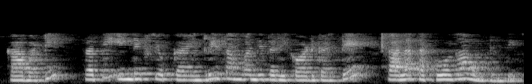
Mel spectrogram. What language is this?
Telugu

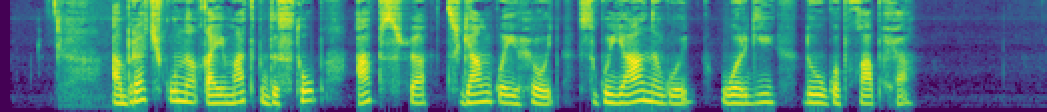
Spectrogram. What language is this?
Abkhazian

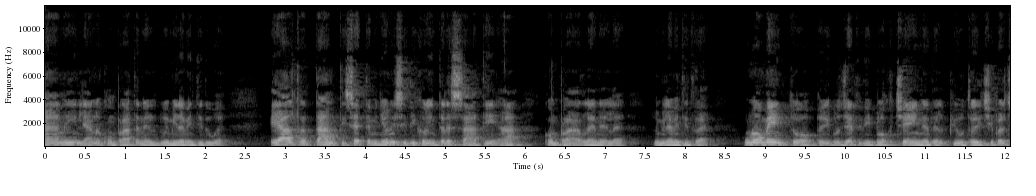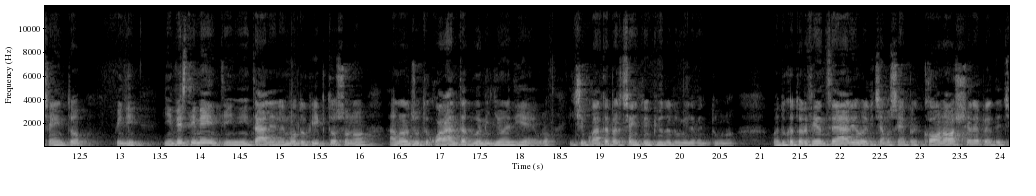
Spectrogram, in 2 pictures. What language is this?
Italian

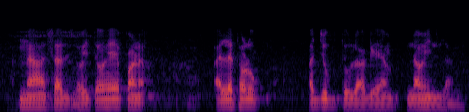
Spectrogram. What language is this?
Gujarati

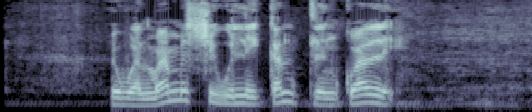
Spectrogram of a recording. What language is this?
Orizaba Nahuatl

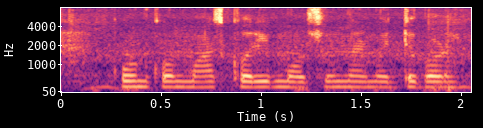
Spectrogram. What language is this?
Bangla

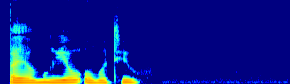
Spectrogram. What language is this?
Pashto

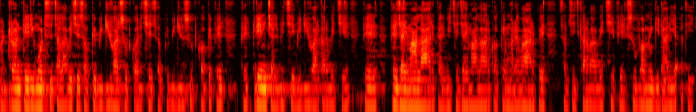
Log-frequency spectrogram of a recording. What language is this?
Maithili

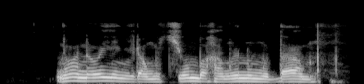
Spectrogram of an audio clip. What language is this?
Kinyarwanda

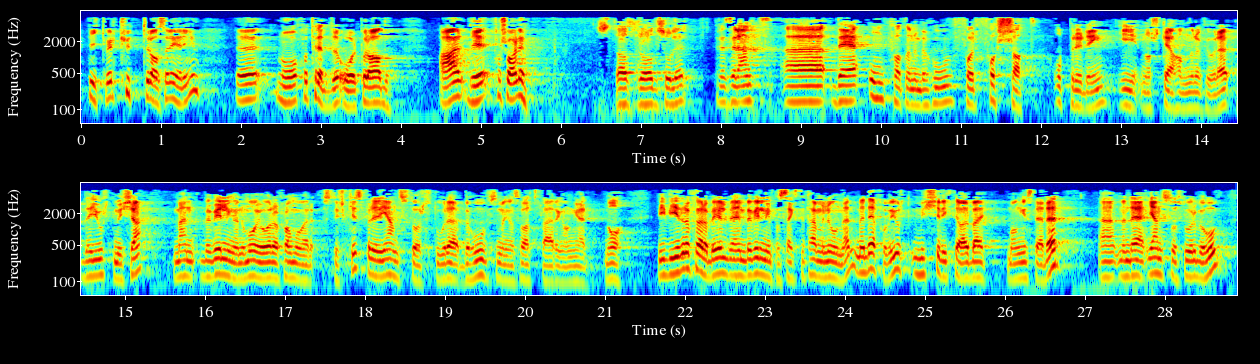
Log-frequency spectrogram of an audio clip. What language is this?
Norwegian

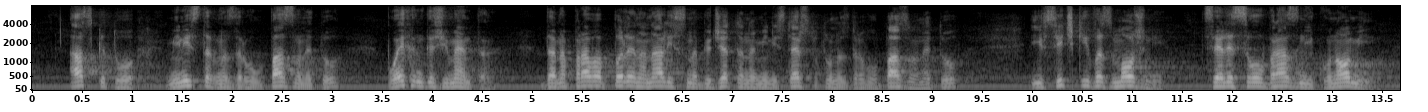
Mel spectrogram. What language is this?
Bulgarian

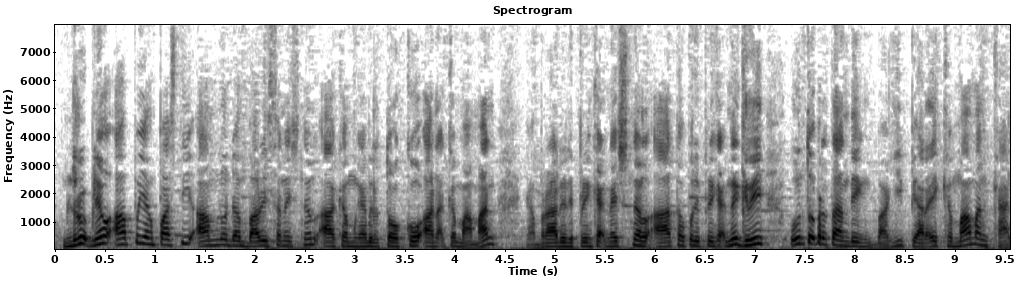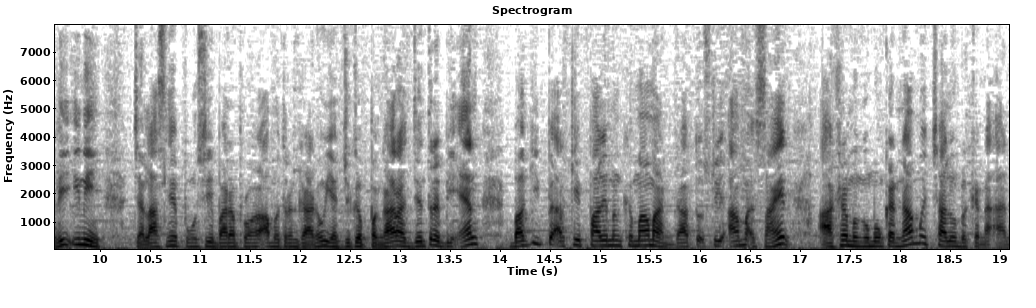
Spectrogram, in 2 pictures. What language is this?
Malay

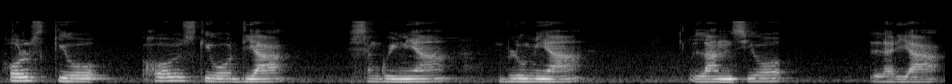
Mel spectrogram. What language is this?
Manipuri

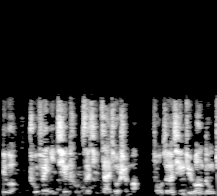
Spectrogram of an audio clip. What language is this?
Chinese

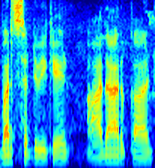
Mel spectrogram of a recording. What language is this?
Sanskrit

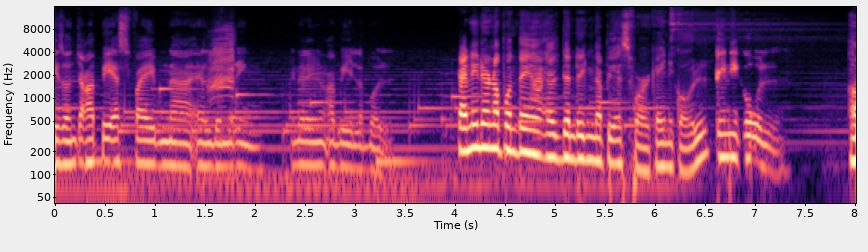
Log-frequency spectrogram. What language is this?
Filipino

